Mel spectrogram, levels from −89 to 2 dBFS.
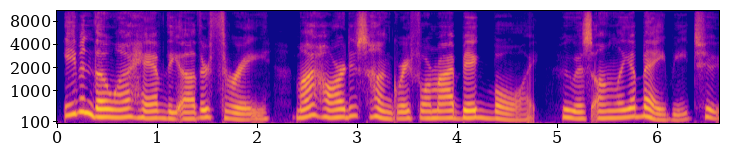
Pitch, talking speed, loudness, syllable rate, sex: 210 Hz, 190 wpm, -18 LUFS, 4.3 syllables/s, female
